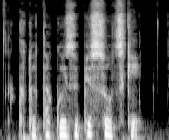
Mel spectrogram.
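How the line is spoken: Admiring whispered question. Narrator (Russian): восхищенным шепотом спросила Надя у Димы

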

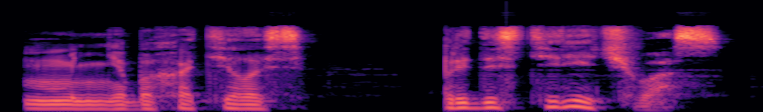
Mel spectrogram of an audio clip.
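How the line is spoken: Sudden whisper. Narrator (Russian): неожиданно прошептала кронпринцесса

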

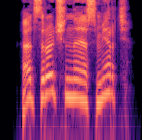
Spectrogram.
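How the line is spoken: Sighing. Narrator (Russian): вздохнул я

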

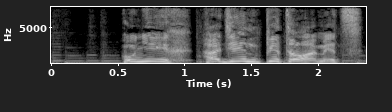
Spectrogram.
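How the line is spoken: Loud laughter. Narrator (Russian): расхохотался управляющий

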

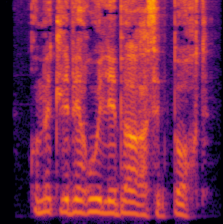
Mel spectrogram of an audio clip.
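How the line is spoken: Voice trembling with anger. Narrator (French): dit le castellan, d'une voix tremblante de colère

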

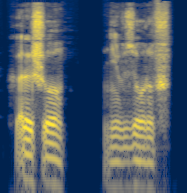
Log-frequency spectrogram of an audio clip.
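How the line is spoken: Quiet interruption. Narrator (Russian): негромко перебил Лапшин

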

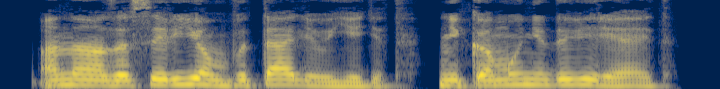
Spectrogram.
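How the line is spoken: Snorting. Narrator (Russian): хмыкнул Демьяновский

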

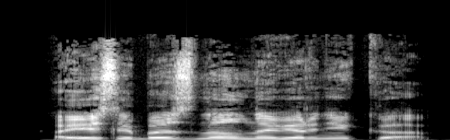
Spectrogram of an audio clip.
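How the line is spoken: Ingratiating, insinuating. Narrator (Russian): вкрадчиво продолжал я

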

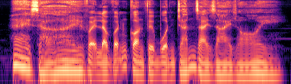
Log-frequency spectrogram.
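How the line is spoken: Sighing mutter. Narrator (Vietnamese): Anh liền thở dài lầm bầm

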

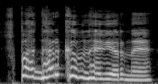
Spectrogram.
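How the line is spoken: Chuckle. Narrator (Russian): хохотнула она

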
